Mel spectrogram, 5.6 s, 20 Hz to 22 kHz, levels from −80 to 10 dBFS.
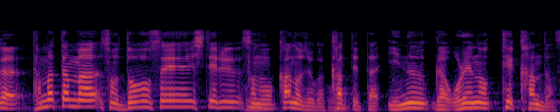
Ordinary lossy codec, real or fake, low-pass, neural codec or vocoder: none; real; 7.2 kHz; none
